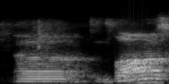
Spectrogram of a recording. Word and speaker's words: bass: तो उसको इंग्लिश में bass and treble बोलते हैं. So this is more bass या bass क्या बोलते हैं? How it is pronounced as bass? It is bass, bass, and this is high treble.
